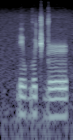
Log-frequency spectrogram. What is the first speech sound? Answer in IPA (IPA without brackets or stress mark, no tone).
ɾ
